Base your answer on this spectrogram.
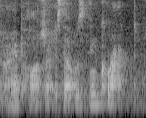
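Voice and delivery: hushed aside, almost voiceless; quick whispered sorry; whispered apology. Real, not acted. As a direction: breathe the apology under your breath. Apologizing for a bad pour.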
